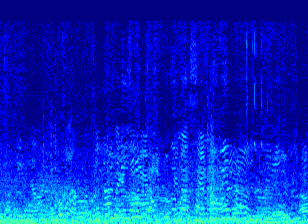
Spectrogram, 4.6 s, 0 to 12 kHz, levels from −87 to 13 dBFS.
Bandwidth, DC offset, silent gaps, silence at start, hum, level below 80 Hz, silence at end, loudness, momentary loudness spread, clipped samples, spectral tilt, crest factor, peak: 11.5 kHz; under 0.1%; none; 0 s; none; -50 dBFS; 0 s; -41 LUFS; 2 LU; under 0.1%; -6 dB/octave; 16 dB; -24 dBFS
